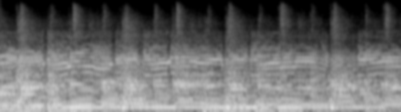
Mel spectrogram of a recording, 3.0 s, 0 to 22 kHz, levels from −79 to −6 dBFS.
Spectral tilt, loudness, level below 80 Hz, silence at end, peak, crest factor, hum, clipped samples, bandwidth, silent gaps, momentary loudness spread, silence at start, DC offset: -6 dB/octave; -18 LUFS; -32 dBFS; 0 s; -6 dBFS; 12 dB; none; under 0.1%; 18 kHz; none; 4 LU; 0 s; under 0.1%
